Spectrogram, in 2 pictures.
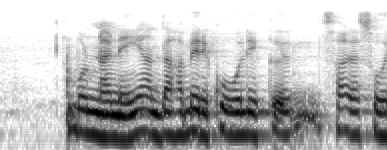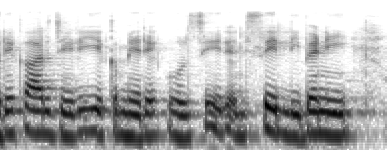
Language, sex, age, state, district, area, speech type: Dogri, female, 45-60, Jammu and Kashmir, Samba, rural, spontaneous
